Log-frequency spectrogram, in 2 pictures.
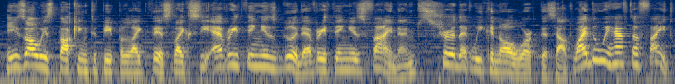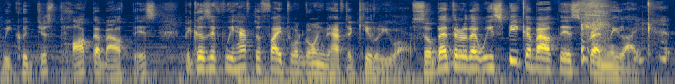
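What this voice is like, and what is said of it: Bad pseudo Eastern European accent. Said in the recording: “I talk with a sort of pseudo Eastern European accent... It's a bad accent”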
